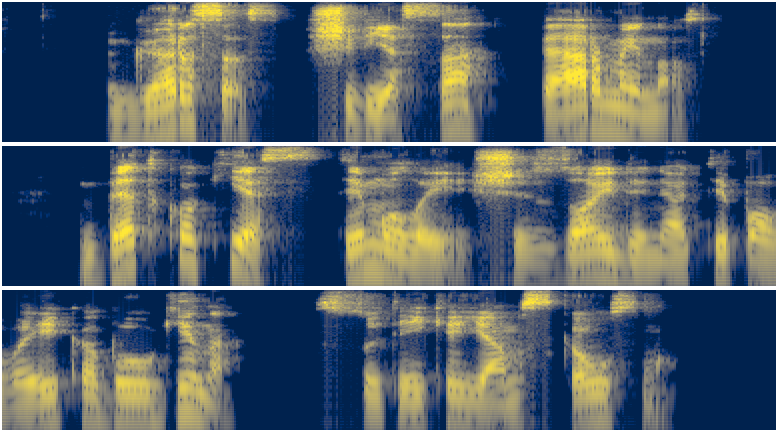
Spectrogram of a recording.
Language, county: Lithuanian, Vilnius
